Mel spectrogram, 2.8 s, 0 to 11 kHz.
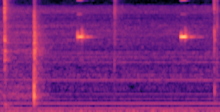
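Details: Button clicks and two short high beeps as a manual defibrillator, set in joules (up to 200), is charged and signals ready to shock; demonstration, no patient shocked.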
